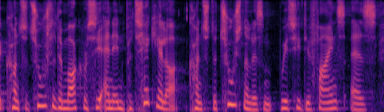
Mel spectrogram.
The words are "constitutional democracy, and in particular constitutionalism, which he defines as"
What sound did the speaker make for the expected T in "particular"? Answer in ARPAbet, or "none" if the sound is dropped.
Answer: S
